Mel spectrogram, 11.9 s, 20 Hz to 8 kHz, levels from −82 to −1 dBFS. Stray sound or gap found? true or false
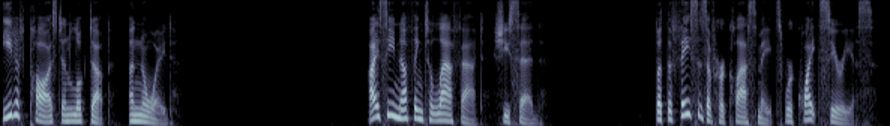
false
